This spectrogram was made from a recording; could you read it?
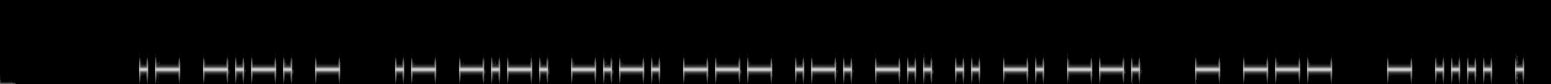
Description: Morse code, heard as a keyed tone, about 15 wpm, 700 Hz. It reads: ACT ACCORDING TO THE
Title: Sentences from Top 1000 Words - Review Part 4 - 15wpm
